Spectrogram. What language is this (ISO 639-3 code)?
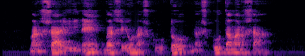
cat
